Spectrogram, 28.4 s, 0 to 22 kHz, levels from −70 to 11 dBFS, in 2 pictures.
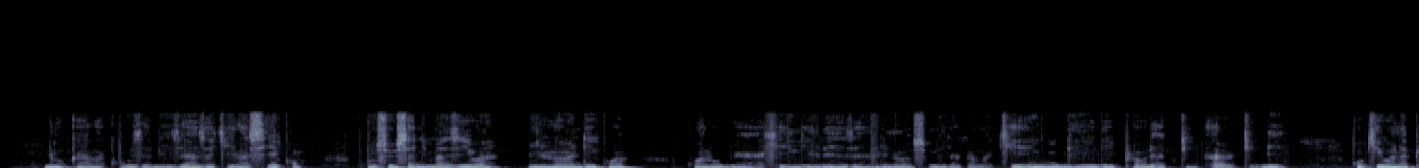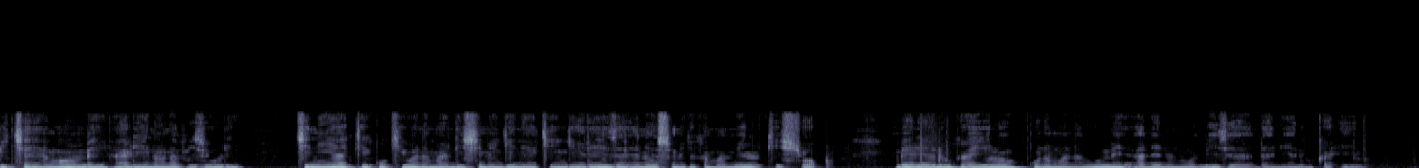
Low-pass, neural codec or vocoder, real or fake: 7.2 kHz; none; real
